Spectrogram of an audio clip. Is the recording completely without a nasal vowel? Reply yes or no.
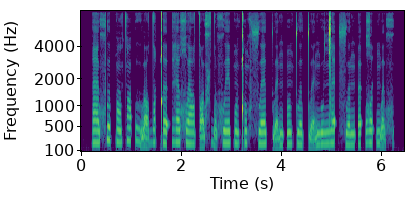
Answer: no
